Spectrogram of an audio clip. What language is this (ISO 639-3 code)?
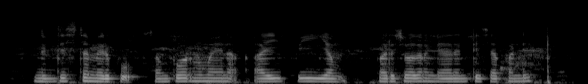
tel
